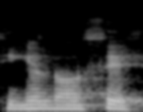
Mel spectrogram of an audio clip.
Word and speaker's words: Shigellosis: Cause by इसका bacteria का नाम है सिगेलियोसिस, सिगेलोसिस। इसका स्पेलिंग मैं स्पेल कर देता हूँ, SHIGELLOSIS।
